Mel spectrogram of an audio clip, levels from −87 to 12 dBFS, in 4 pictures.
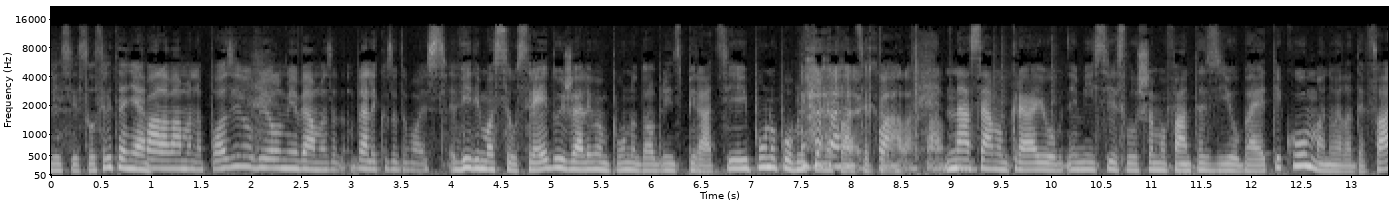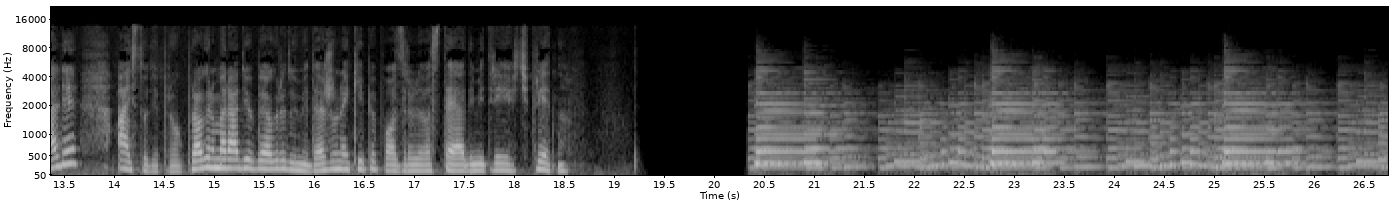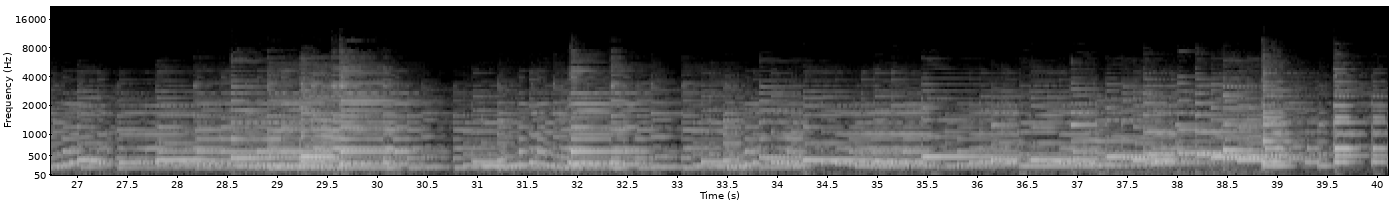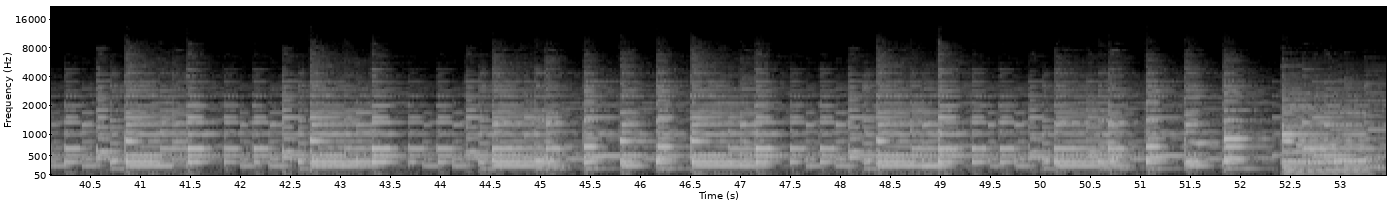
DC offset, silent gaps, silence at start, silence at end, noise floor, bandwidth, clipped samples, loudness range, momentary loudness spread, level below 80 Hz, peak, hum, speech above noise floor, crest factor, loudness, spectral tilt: under 0.1%; 19.37-19.80 s; 0 s; 0 s; under -90 dBFS; 13.5 kHz; under 0.1%; 6 LU; 10 LU; -50 dBFS; -6 dBFS; none; over 72 dB; 14 dB; -20 LUFS; -6 dB/octave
